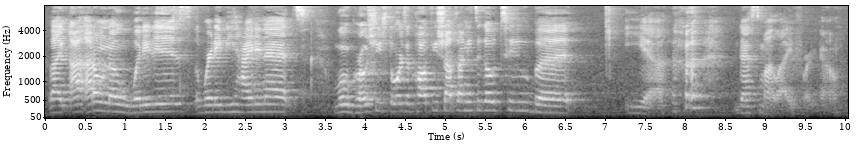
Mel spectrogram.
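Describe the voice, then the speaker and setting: A woman's voice: mid-range voice, measured pace, sharp tone, reverberant, a little hiss or hum, low-quality recording. A woman in her twenties from Indianapolis, chatting casually while doing her makeup, with lots of "y'all" and "like". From Indianapolis, USA. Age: 20s. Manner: chatty, says "y'all" and "like" often. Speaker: beauty vlogger.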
